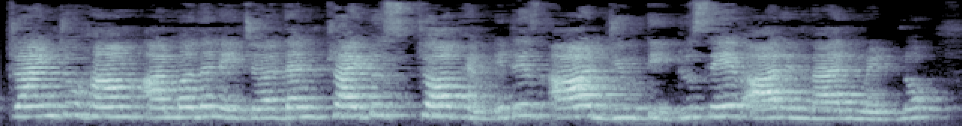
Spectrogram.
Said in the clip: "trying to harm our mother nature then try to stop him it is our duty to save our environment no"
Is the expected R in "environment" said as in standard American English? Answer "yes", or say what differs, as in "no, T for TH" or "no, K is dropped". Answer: yes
